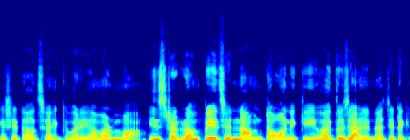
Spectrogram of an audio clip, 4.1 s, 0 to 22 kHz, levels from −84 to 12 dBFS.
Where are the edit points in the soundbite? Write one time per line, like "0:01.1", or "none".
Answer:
0:01.4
